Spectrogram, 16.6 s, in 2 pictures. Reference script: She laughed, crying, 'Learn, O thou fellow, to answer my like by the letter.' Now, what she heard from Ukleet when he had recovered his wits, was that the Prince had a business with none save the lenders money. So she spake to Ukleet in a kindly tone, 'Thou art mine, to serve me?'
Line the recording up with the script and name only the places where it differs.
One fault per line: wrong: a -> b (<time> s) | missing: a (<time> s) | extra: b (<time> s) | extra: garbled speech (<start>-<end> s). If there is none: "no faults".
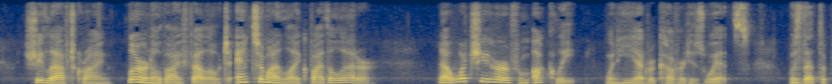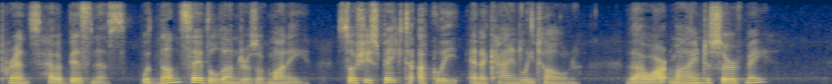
extra: of (10.9 s)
